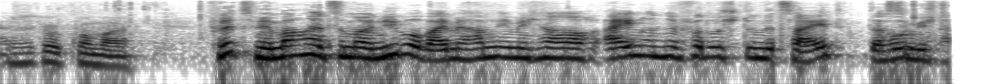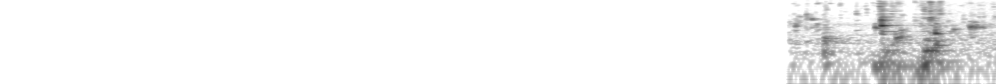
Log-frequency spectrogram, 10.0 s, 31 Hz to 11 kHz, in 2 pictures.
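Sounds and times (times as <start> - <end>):
speech: 0.0 - 4.8
water poured from a glass, swirling and splashing: 9.0 - 9.9.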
